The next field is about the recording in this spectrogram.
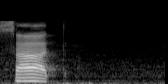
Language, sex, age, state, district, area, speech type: Gujarati, male, 18-30, Gujarat, Anand, rural, read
